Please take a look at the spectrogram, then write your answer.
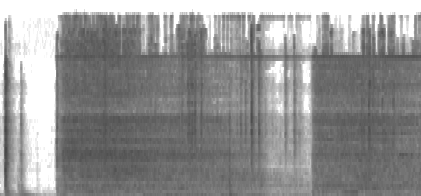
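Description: A power driver whirs as the last two fasteners go into a teardrop trailer galley light, two sustained buzzing runs separated by a brief pause, close and fairly quiet with no talk.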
